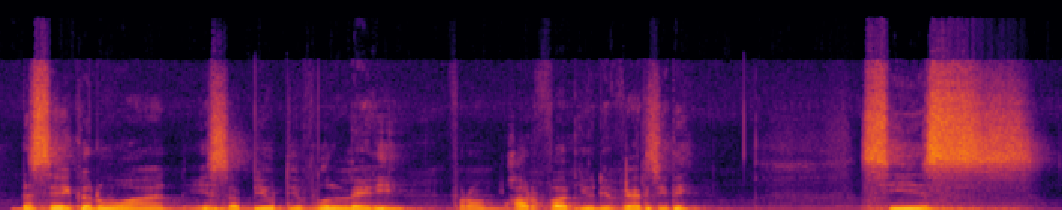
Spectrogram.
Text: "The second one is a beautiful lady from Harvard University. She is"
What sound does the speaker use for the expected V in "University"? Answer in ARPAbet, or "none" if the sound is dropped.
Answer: V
